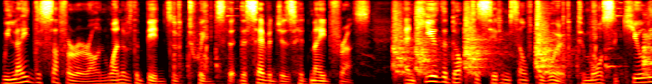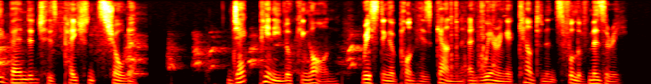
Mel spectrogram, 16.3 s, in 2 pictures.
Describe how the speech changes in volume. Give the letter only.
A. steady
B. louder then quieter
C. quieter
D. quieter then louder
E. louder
A.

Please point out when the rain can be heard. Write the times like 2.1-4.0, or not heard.
not heard.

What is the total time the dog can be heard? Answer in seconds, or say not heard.
8 s.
